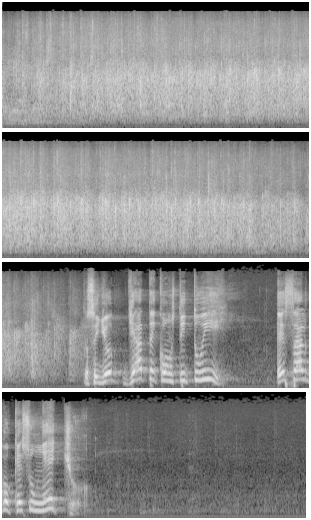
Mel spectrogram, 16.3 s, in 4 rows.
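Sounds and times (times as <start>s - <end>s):
audience applause: 0.0s - 9.4s
speech: 9.3s - 11.2s, 11.8s - 13.4s.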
